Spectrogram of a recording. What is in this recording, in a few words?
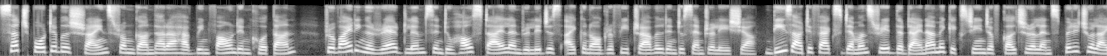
English Version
